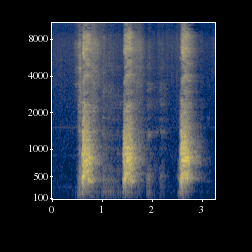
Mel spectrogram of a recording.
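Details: American Pit Bull Terrier of champagne colour reacting to a strange noise with three loud, clipped barks about one second apart, the room otherwise quiet.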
